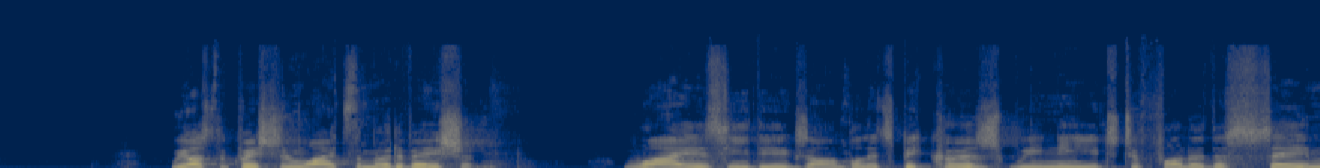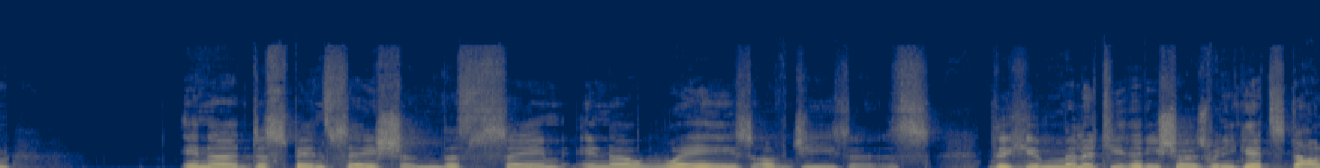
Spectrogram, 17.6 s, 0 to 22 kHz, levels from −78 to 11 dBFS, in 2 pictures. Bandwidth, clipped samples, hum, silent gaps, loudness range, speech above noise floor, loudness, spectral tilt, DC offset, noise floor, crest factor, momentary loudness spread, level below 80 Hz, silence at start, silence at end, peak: 17 kHz; under 0.1%; none; none; 3 LU; 50 dB; -26 LUFS; -5 dB/octave; under 0.1%; -76 dBFS; 18 dB; 8 LU; -74 dBFS; 1.15 s; 0 s; -8 dBFS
